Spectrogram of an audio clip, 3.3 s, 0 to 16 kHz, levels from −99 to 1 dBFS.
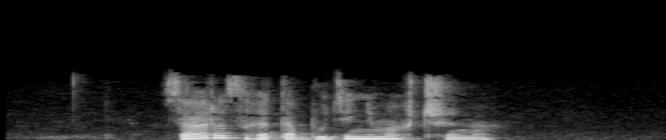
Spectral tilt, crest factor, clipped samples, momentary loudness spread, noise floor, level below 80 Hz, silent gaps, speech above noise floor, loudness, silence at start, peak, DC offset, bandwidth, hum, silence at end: -6.5 dB/octave; 18 dB; under 0.1%; 14 LU; -70 dBFS; -60 dBFS; none; 53 dB; -18 LUFS; 0.85 s; -2 dBFS; under 0.1%; 7.6 kHz; none; 0.85 s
